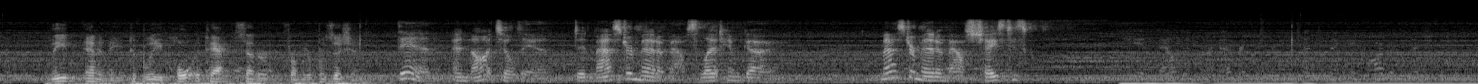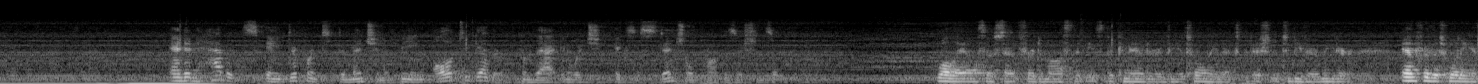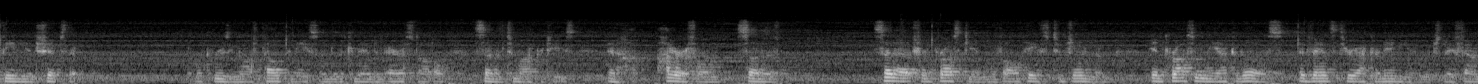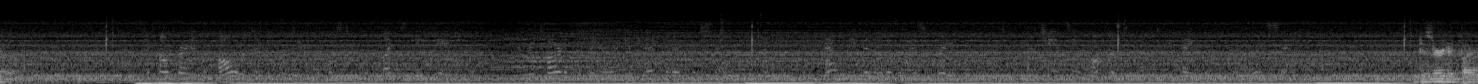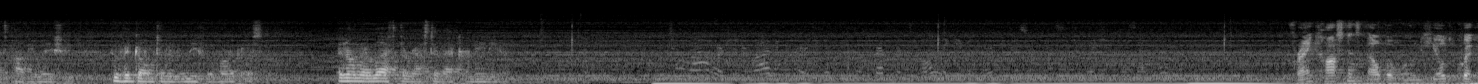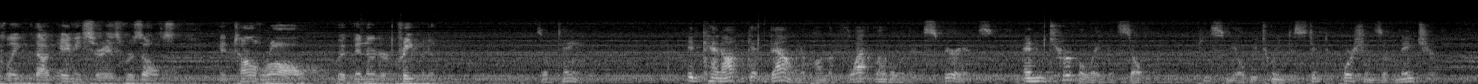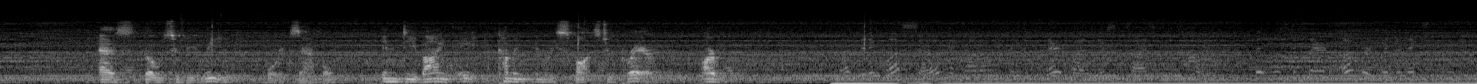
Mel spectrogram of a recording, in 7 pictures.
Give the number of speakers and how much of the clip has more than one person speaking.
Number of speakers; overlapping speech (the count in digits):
5, no overlap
